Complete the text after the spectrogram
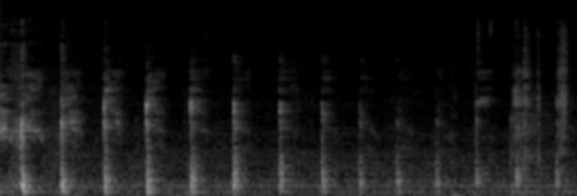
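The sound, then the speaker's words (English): Coughing from someone choking on pepper stuck in the throat: a long run of many short, sharp coughs at a fairly even, steady rhythm, with no talk over them. “I'm over here choking on some actual pepper in my throat.”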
